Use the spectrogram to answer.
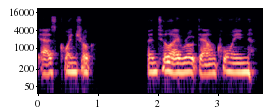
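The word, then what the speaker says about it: དཀོན་མཆོག: But the way it's pronounced is like there's a Y before the N.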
